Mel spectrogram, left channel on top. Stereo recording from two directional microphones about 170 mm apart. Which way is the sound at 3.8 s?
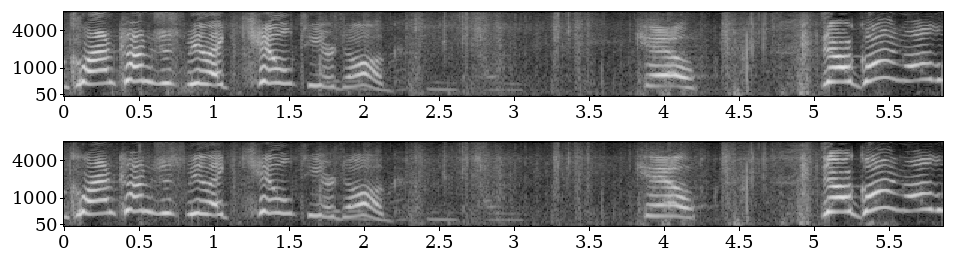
35° right (ahead or behind).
